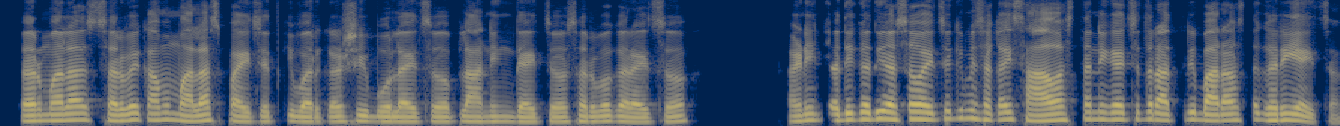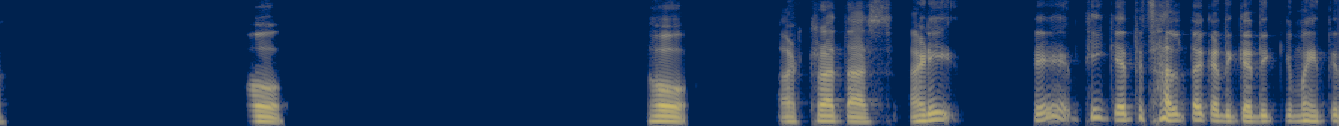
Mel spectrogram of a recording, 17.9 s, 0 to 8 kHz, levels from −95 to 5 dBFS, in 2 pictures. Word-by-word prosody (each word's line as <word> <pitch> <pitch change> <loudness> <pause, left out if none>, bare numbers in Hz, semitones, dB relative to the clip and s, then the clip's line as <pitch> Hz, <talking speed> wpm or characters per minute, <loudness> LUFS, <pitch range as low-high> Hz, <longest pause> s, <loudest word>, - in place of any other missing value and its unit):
तर 130 +1 +4
मला 150 +2 +4
सर्वे 145 0 +2
काम 150 +1 +1
मलाच 135 +2 +2
पहायचेत, 115 -2 -1
की - - -4
वर्कर्सशी 115 +2 -1
बोलायचं, 110 0 +1
प्लॅनिंग 115 -1 -2
द्यायचं, 110 0 0
सर्व 120 0 +1
करायचं. 110 0 -1 0.7
आणि 125 +5 0
कधी-कधी 160 +4 +3
असं 170 +1 +4
व्हायचं 170 +1 +3
की 190 - -4
मी 190 - 0
सकाळी 160 -1 +1
6:00 135 -5 +3
वाजता 155 +3 +1
निघायचं, 165 0 0
तर - - +3
रात्री 150 +2 +1
12:00 140 +1 +5
वाजता 150 +2 -2
घरी 150 +1 +4
यायचं. 105 -10 -1 1.7
हो. 115 -4 +2 2.5
हो, 120 0 +4 0.8
18 115 +3 -1
तास. 105 -2 -2
आणि 135 +7 +2 0.6
ते 150 - -1 0.3
ठीक 200 -5 -7
आहे 155 - +3
ते - - -5
चालतं 145 +3 0
कधी-कधी. 125 -2 -2 0.2
माहिती 130 0 -3
आहे - - -3
130 Hz, 140 wpm, -23 LUFS, 115-155 Hz, 2.5 s, 12:00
